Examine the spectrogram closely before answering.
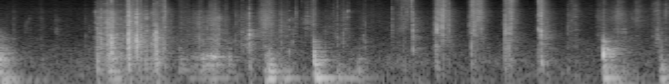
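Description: Cards flick and slap softly as they are shuffled by hand.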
